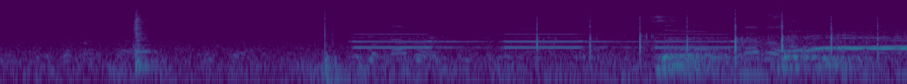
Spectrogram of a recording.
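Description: Faint electronic beep tones at two pitches, lasting about a second and a half and broken by several sharp clicks, with single sharp clicks about a second and two seconds in. Faint voices begin near the end.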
